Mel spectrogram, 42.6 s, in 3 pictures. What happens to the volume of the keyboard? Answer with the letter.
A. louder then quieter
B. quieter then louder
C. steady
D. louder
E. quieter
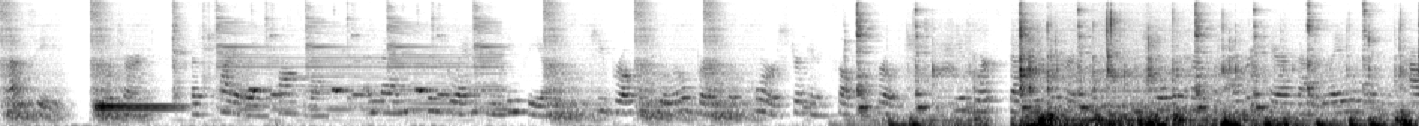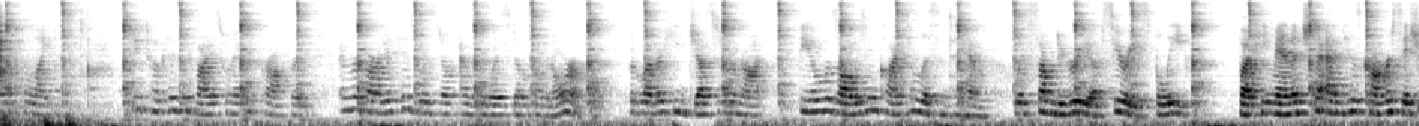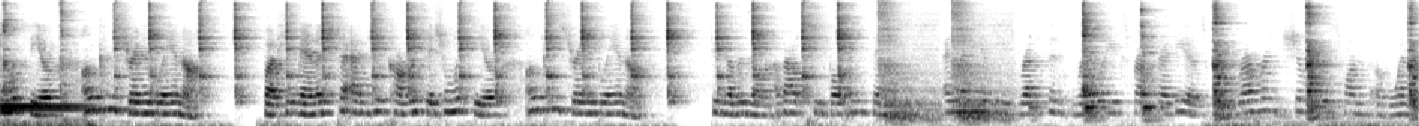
A.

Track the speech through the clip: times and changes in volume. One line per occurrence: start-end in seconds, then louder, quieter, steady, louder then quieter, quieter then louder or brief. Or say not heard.
0.1-30.4 louder
31.0-42.5 quieter.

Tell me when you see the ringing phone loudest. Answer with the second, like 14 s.
29 s.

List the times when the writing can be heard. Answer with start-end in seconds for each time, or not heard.
not heard.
